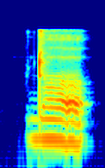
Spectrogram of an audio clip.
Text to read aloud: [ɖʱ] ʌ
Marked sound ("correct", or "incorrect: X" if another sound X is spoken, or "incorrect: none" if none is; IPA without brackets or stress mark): incorrect: ɖ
